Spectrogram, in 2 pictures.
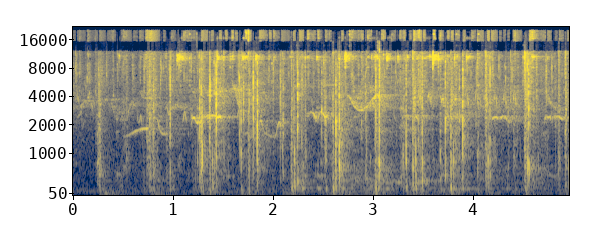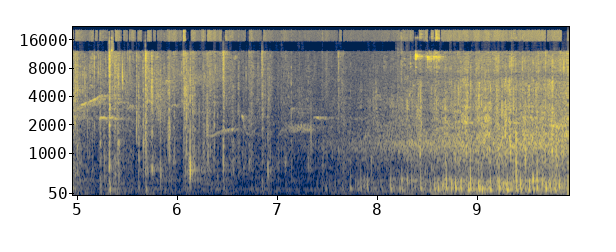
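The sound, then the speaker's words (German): A horse's hooves clip-clop as a rider approaches in Verona, with many quick, sharp hoofbeats in a steady, hurried rhythm and a rising rush of sound near the end. “Reitet uns fast über den Haufen. Eilig hat er es.”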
